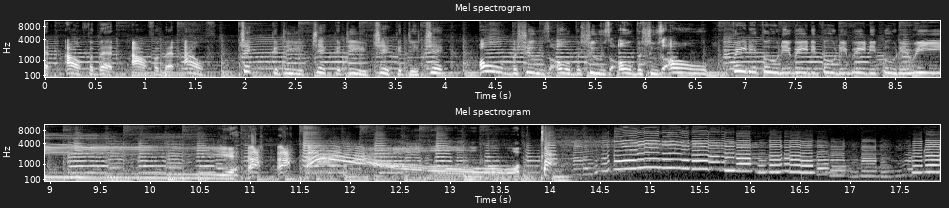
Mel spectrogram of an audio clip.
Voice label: Played Be-Bop Narration Orginal Music Tempo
